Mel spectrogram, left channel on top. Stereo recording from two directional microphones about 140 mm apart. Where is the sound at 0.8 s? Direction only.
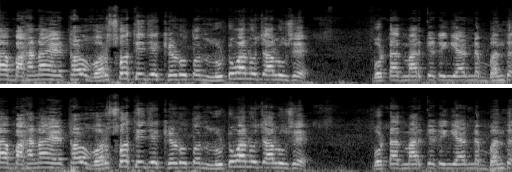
Centre (ahead or behind).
